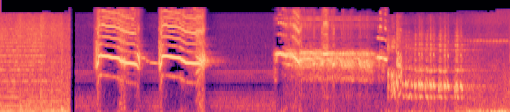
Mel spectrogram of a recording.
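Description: Intro music cuts off about a second in, followed by bird-call sound effects: two loud, descending hawk screeches, then a longer wavering high call and a turkey gobble near the end.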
